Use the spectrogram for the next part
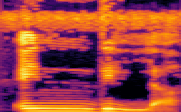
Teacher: اللہ کے لام کو باریک پڑھیں گے زیر کی وجہ سے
